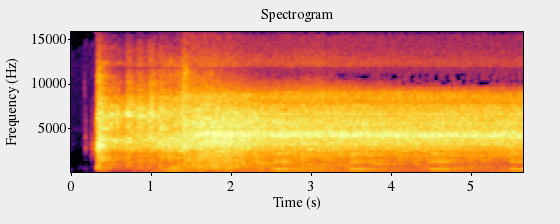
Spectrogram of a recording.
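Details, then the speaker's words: 2017 Mercedes-Benz GLA 250 (M270) first start after replacing the alternator with a remanufactured unit and a new serpentine belt: clean catch and steady even idle, no belt squeal, play or wobble. "Wow, that sounds really good. The belts are looking good. Let me show you. No issues with the belts, no play, no wobble, no squeaking."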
